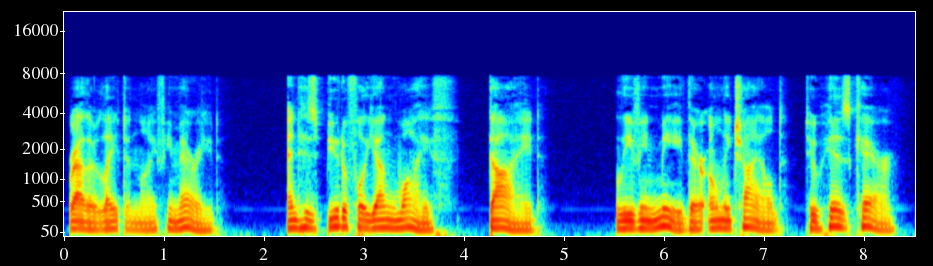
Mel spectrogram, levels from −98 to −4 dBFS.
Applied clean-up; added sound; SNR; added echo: none; none; none; none.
